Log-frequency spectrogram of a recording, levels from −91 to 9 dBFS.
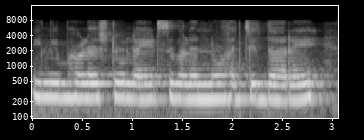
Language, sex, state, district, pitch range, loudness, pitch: Kannada, female, Karnataka, Bidar, 220-230 Hz, -12 LUFS, 225 Hz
